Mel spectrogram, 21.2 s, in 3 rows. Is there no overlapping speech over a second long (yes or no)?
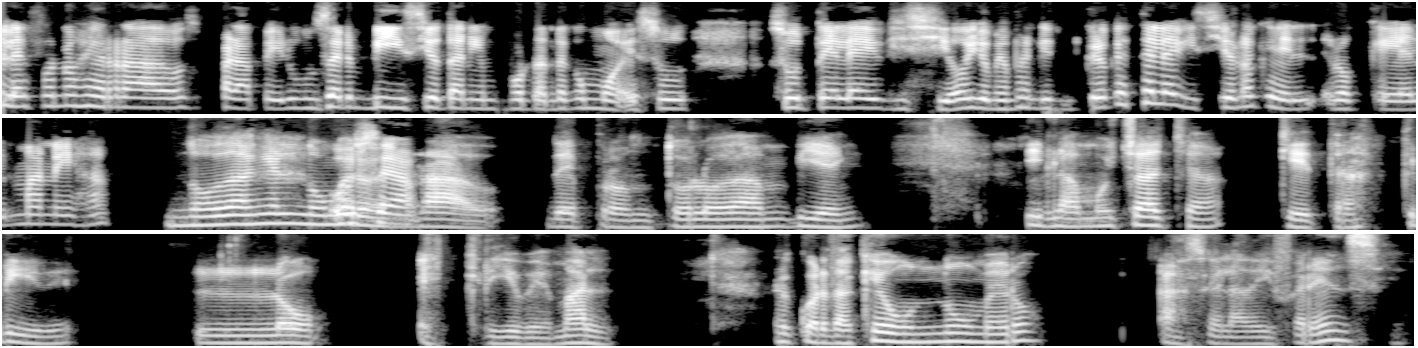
yes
